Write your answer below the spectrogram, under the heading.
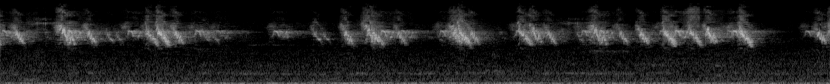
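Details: Several house sparrows (Passer domesticus) chirp steadily in bright, overlapping bursts, roughly one cluster each second, as if calling together; little else is heard.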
